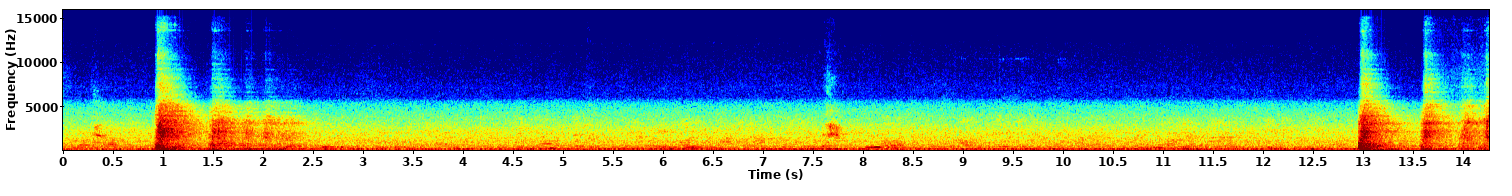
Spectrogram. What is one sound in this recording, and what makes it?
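A man drops onto a hard floor with heavy thuds.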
